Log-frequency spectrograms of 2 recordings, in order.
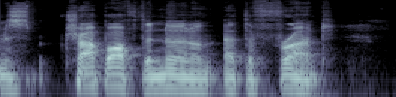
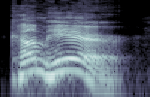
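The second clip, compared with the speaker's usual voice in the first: high, loud call to come over; mock shout across the field; 12 semitones higher, 9 dB louder than usual. Boaz calling Ruth over.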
